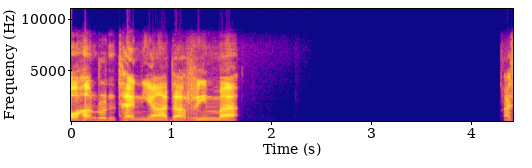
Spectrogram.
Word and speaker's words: Arima Kinen: But Nakayama, mile 4, 110 yard, Arima.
